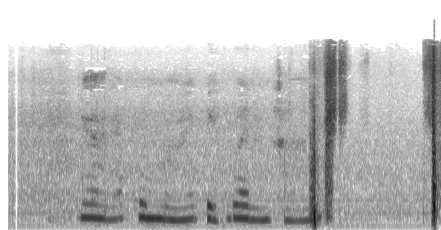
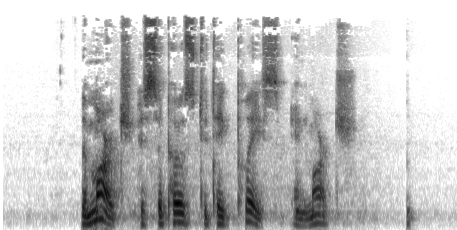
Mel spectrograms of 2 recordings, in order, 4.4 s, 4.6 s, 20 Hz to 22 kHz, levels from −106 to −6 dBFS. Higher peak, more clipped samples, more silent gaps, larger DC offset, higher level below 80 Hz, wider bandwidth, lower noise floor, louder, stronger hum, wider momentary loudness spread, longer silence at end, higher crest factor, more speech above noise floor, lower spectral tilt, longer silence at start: about the same, 0 dBFS vs -2 dBFS; neither; neither; neither; second, -68 dBFS vs -60 dBFS; second, 11.5 kHz vs 16.5 kHz; second, -58 dBFS vs -73 dBFS; second, -27 LUFS vs -19 LUFS; neither; first, 18 LU vs 11 LU; second, 0 s vs 0.5 s; first, 28 dB vs 20 dB; second, 29 dB vs 55 dB; second, -2 dB/octave vs -4 dB/octave; about the same, 0.8 s vs 0.8 s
